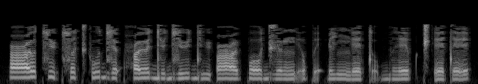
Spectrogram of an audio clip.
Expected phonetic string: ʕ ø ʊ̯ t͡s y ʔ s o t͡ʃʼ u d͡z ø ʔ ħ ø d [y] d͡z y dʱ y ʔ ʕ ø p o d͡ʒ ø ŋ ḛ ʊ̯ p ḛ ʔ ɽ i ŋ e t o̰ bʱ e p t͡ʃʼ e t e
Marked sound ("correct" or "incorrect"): correct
